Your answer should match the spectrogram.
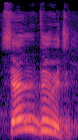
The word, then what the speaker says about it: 샌드위치: 샌드위치도 마찬가지야. 샌드위치 드가 발음이 나오면 촌스러워. 드 하지 말고 드 할 때 혀 끝이 윗니빨 뒤에만 대. 샌드위치 이렇게 알았지, 그죠?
